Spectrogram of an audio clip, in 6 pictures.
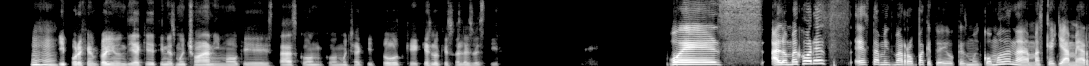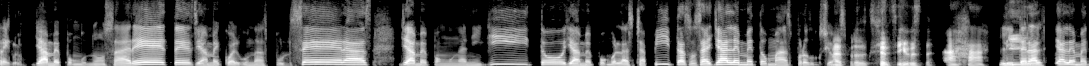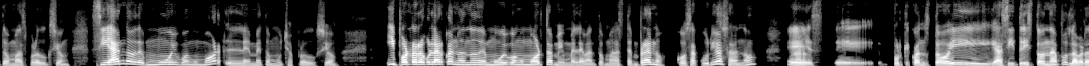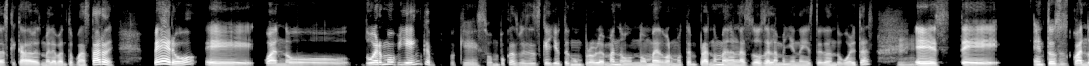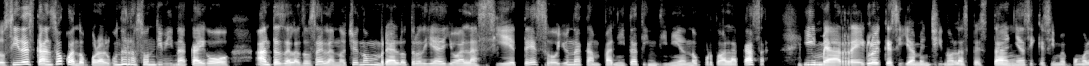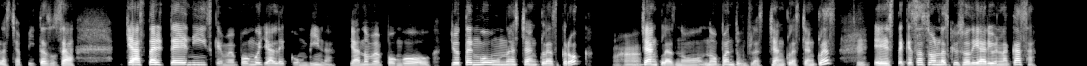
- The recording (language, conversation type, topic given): Spanish, podcast, ¿Tienes prendas que usas según tu estado de ánimo?
- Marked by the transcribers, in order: drawn out: "Pues"; laughing while speaking: "producción, sí"; other background noise; "pantuflas" said as "pantunflas"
